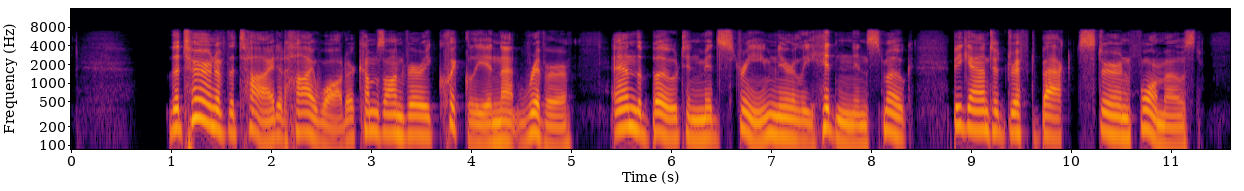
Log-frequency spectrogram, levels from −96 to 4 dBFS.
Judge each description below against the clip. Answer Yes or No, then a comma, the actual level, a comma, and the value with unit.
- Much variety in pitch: Yes, wide, 6.0 semitones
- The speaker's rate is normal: Yes, average, 160 wpm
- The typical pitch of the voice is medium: Yes, medium, 145 Hz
